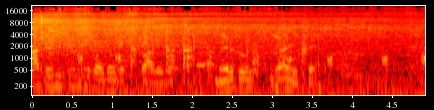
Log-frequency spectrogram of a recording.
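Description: Kupa fish frying on a hot tawa, a steady soft sizzle running throughout beneath continuous talking voices.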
